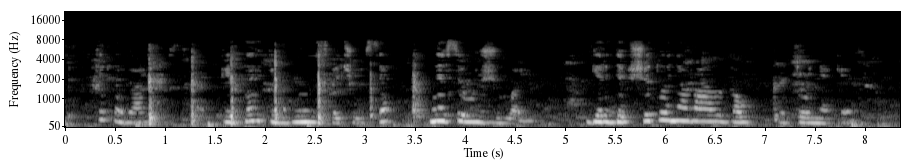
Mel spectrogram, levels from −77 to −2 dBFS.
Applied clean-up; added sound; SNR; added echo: classical method log-MMSE.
